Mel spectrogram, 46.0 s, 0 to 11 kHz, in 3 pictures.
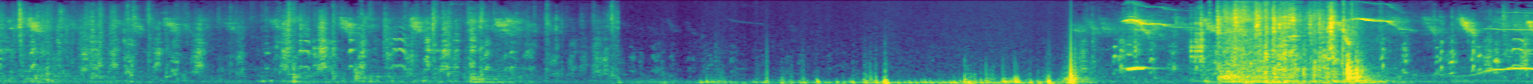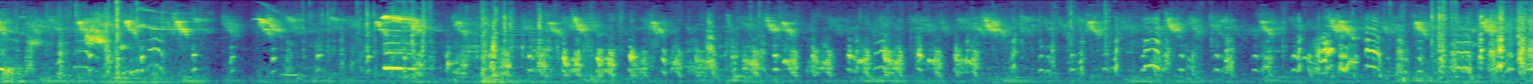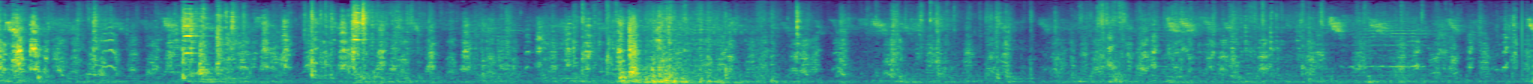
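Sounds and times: partridges clucking calls: 0.0s - 8.1s, 10.6s - 45.9s.

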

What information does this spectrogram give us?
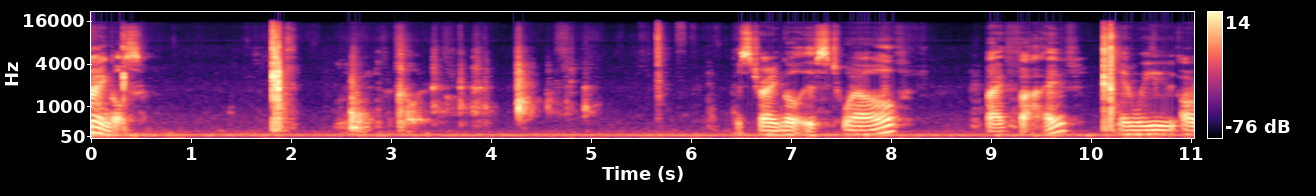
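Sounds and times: faint low hum: 0.0s - 11.0s.

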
